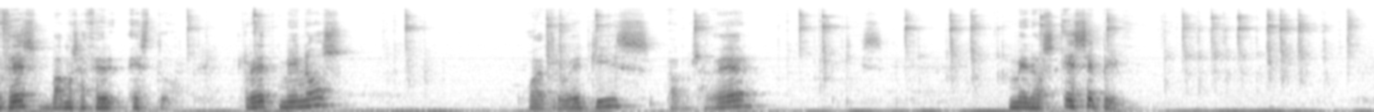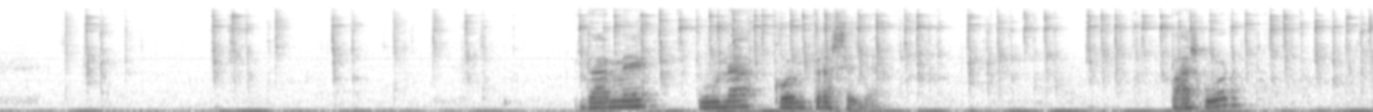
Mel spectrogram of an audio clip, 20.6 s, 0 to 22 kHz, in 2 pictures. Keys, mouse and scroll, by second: 0.0 super+l, 1.3 typing, 3.0 typing, 4.0-4.4 typing, 5.7-20.6 typing, 7.7 Escape.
